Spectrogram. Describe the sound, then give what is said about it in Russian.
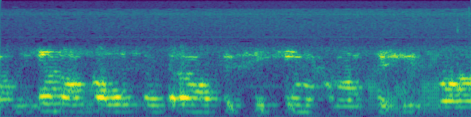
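A radio plays muffled in the background of a listener's call into a live talk programme. The sound is narrow and tinny, like a phone line, and a caller's voice talks over it throughout. “Алло, здравствуйте, вы слышите нас? Выключите, пожалуйста, радио, вас плохо слышно.”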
